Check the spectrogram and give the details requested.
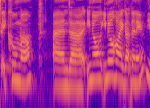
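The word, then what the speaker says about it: Eucheuma: cosmetics um and um so it's spelled e-u-c-h-e-u-m-a akuma but you know when you when you spell that phonetically like how we do in korea it would be like i-k-o-m-a my mom's in like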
